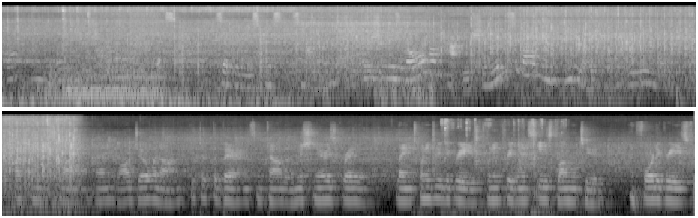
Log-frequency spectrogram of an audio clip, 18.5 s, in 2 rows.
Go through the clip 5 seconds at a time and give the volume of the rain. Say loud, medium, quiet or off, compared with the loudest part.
loud, loud, medium, quiet.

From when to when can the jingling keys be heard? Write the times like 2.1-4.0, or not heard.
0.8-2.4, 8.9-9.4, 15.1-16.6.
